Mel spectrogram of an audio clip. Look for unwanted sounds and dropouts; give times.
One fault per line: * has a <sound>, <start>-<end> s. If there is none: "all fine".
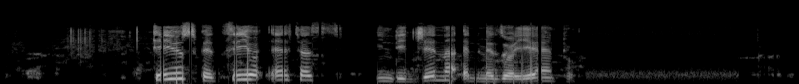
all fine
